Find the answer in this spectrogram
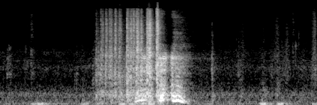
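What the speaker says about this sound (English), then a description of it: "All right, shuffle." Tarot cards being shuffled by hand, a dense riffling flutter building for about a second and ending abruptly, close and moderately loud, with faint soft handling noises before and after.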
